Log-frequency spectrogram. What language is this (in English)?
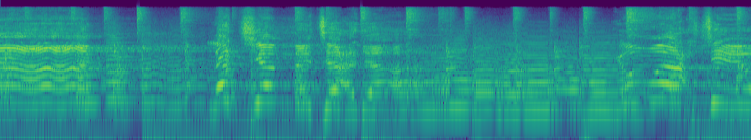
Arabic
